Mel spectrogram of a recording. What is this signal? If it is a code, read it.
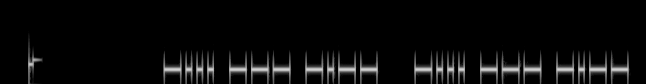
Morse code, heard as a keyed tone, about 22 wpm, 700 Hz. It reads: BOY BOY
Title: Top 300 Words Repeated 22wpm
